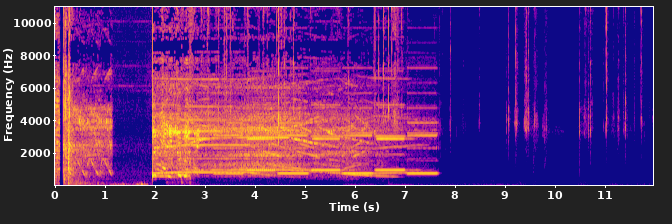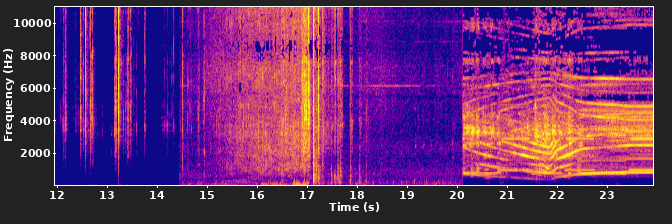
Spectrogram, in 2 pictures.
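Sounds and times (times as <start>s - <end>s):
electronic siren tones: 2.0s - 7.7s, 20.1s - 23.9s
metallic clicks of toy car handled: 7.8s - 14.6s
toy car clattering down wooden slope: 16.8s - 18.2s.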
